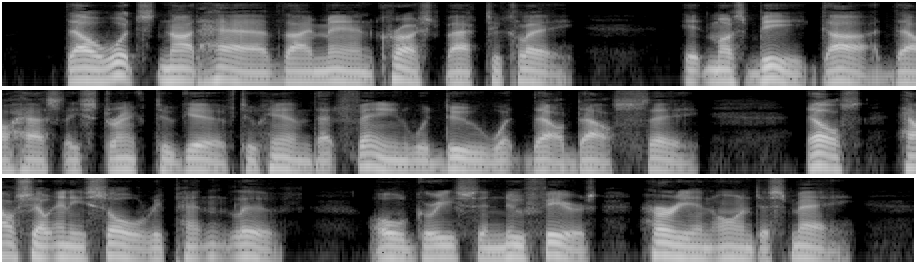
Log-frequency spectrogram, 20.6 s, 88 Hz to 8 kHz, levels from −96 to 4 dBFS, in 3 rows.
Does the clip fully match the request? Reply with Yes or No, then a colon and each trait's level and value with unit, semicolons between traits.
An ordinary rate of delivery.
No: slow, 130 wpm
